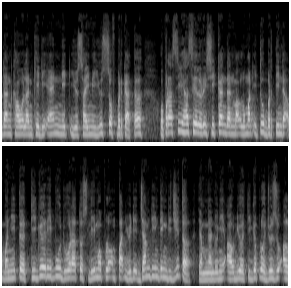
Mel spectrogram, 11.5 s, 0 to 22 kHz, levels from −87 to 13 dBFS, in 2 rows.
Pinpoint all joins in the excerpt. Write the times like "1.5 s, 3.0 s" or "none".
9.6 s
